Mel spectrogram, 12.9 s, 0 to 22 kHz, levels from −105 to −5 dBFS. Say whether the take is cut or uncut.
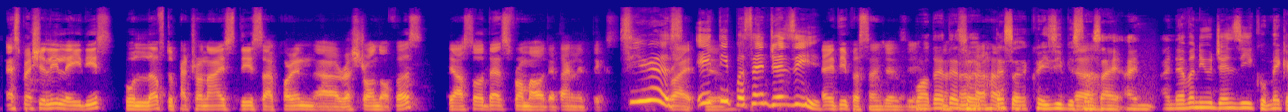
uncut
